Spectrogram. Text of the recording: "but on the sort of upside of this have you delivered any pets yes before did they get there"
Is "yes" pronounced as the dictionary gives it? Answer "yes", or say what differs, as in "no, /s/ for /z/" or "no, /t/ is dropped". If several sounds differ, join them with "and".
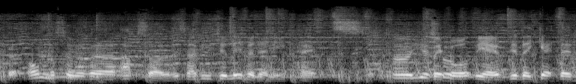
no, /s/ is dropped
